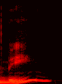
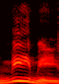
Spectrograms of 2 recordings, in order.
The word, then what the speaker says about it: meme: goes, "Girl, do you mean a meme?" And she's like, "Yeah, the Mimi." She goes, "Girl, that's not how it's said."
